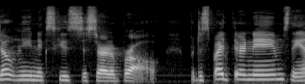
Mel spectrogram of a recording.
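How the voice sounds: The pitch varies in an ordinary way. It belongs to a natural reading voice.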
